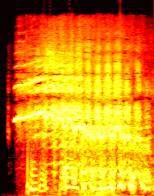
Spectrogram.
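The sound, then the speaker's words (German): A horse lets out one long, loud whinny of about two seconds with a wavering, pulsing tone that carries on to the end, heard alone without voices. “Ja, Pferde gibt's auch”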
